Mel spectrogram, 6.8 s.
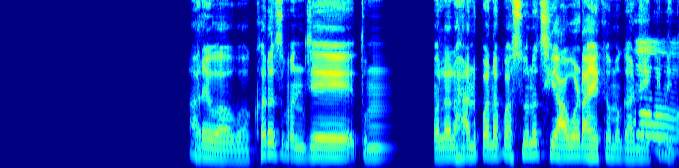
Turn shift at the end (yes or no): yes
